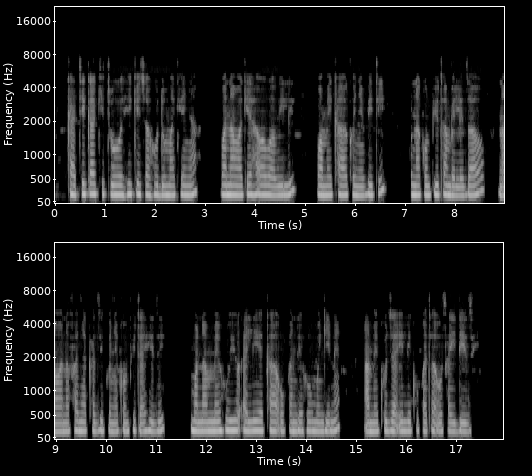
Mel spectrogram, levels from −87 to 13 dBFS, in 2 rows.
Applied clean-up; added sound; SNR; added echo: none; none; none; none.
